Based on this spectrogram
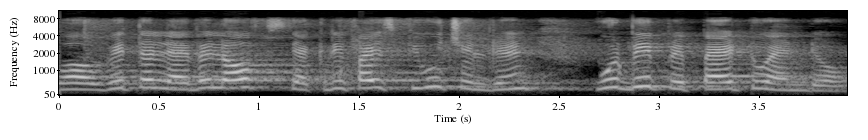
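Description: A woman speaks at a fairly quick pace with an Indian accent. Her pitch is high. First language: Hindi. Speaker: school English teacher. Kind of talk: lecture. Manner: reads textbook passages aloud with explanations. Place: classroom. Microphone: camera far.

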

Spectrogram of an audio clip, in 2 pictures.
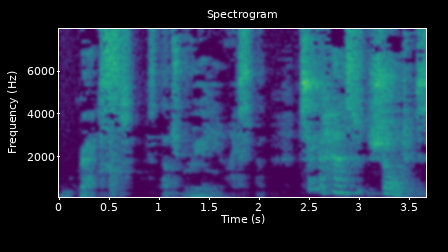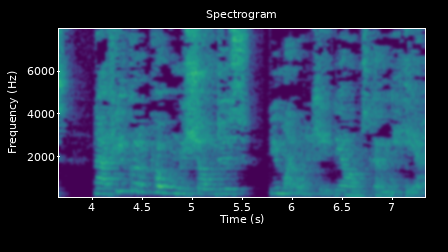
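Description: Amid light background noise and audible room echo, a woman speaks at a moderate pace with big swings in loudness. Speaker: fitness instructor. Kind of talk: exercise class instruction. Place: kitchen. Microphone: camera far.

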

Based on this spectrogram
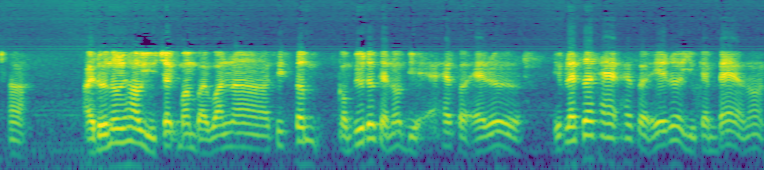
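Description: The speaker is a man with a Malaysian accent. He talks at a fairly quick pace. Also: ordinary pitch variation. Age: old. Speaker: credit card holder complaining. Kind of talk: phone call with bank staff. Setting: phone line. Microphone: phone line.

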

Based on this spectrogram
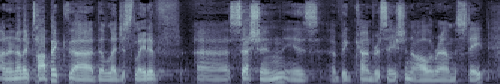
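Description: Fairly low in pitch with fairly even intonation, a man speaks in an ordinary speaking voice. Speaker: school superintendent. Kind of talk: formal report at public meeting. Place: meeting room. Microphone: podium.

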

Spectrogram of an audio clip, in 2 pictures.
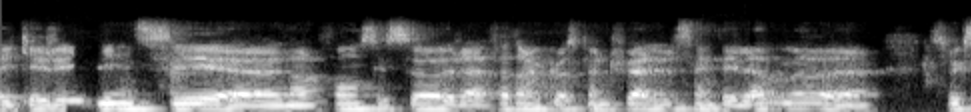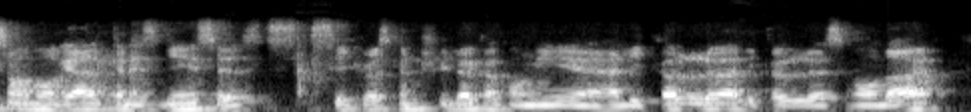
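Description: A man at a fairly quick pace, monotone and flat, with audible room echo and light background noise. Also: medium pitch for a man. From Montreal. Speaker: elite runner; guest. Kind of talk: casual interview. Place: home room. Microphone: earbuds.

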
